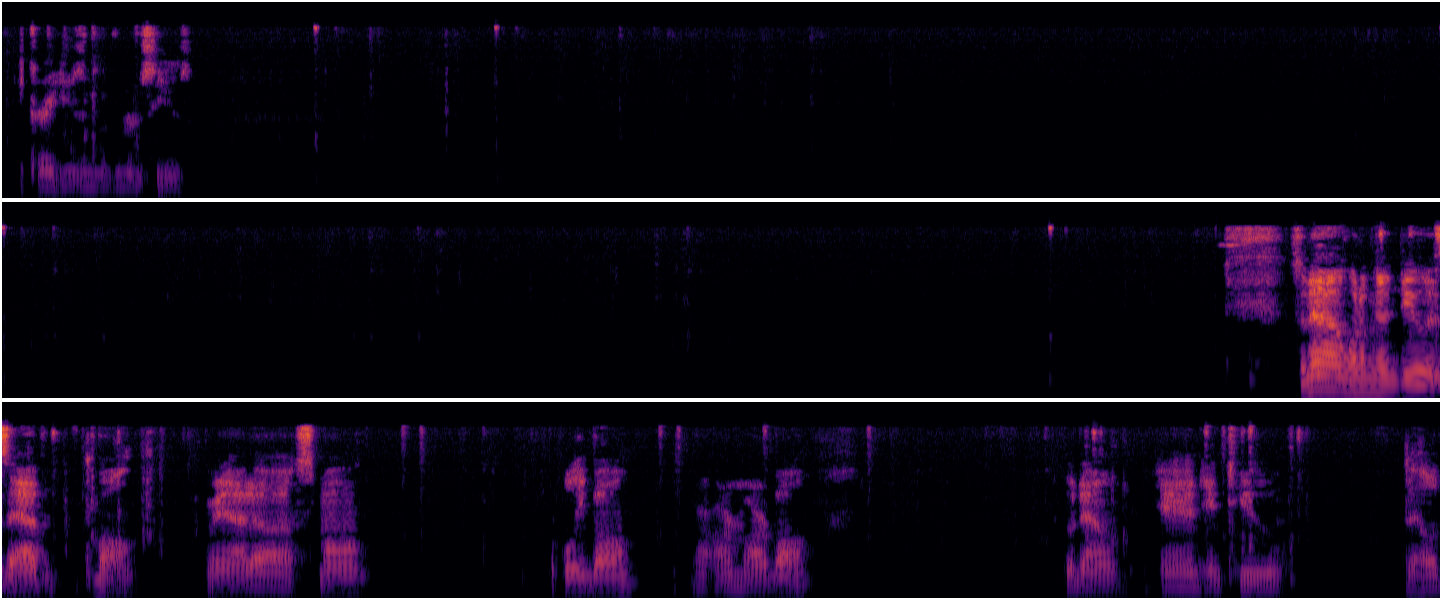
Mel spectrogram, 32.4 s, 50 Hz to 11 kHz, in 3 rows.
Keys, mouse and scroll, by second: 0.4 click, 0.8 middle click, 2.4 right click, 3.8 alt+right click, 4.7 middle click, 5.5 scroll down 2, 5.6 c, 6.2 middle click, 10.4-10.9 scroll down 1, 10.9 right click, 11.2 middle click, 11.7-12.7 scroll down 1, 12.7-13.4 scroll up 1, 13.5 scroll up 1, 13.6 middle click, 15.8 c, 16.0 middle click, 18.7 right click, 19.4 f, 19.9 middle click, 19.9-21.1 scroll up 3, 21.6 middle click, 22.1 shift+p, 22.6 shift+p, 22.7 shift+a, 24.7 click, 24.8 p, 25.3 middle click, 25.8 s, 26.6 click, 27.4 click, 28.3 s, 28.6 p, 29.0 click, 29.5 middle click, 30.1 s, 30.7 click, 31.0 middle click, 32.0 click.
